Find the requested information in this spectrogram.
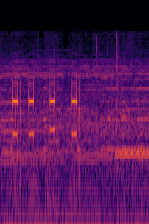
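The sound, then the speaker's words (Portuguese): Telephone number being dialed on a touch-tone keypad: four short, clear beeps in an uneven rhythm, then a faint steady tone. “eu posso telefonar para ele agora mesmo. Por favor. Eu vou ligar para ele agora.”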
